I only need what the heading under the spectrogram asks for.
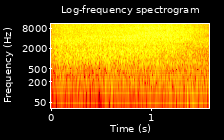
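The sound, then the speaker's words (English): Passing traffic splashes through slush on a road in a loud, continuous rushing hiss, steady throughout, with no voices. “Oh, we're getting splashed all over the place.”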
